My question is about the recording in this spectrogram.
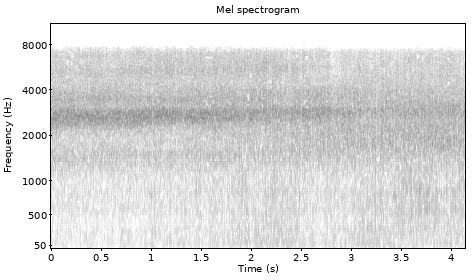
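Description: Steady night chorus of insects, a continuous high-pitched trill, with a faint hiss beneath it.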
